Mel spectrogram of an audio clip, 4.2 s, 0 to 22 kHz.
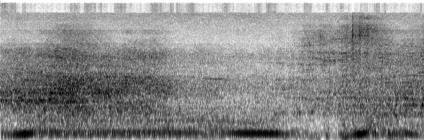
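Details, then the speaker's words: Mustang GT, abandoned car on road drive at about 30–35 mph: engine note sags and falls away whenever load comes on, can't take load above 1500 rpm; bogs and stalls, cause unconfirmed. "i just really can't give it any load at all it's really right above 1500 rpm i i can't give it load above 1500"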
